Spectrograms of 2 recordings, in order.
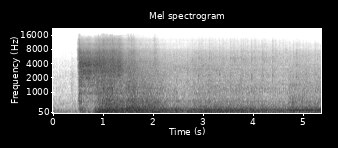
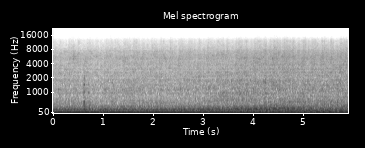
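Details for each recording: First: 1973 Chevrolet Chevelle Malibu after an electric fuel pump repair and fuel gauge repair, returning from a road test: catches instantly, revs, then settles into an even, steady idle with no misses or knocks; sounds good. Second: 1973 Chevrolet Chevelle Malibu V8 idling right after a new electric fuel pump got it running: steady deep idle with a loose, uneven puffing chuff from a hole in the muffler; a fairly decent exhaust leak.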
